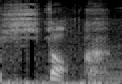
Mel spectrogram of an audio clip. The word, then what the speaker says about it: Stoche: Its name was actually, I think, pronounced Stoche or Stock. I think it's spelled S-T-O-C-H-E, and I think the meaning an outlying farmstead or hamlet.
